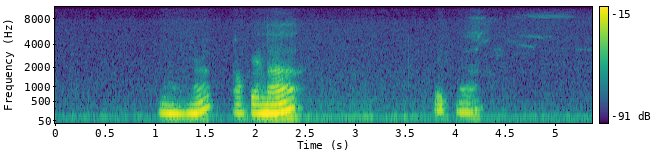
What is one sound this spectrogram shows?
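A young woman reads aloud softly, close by.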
